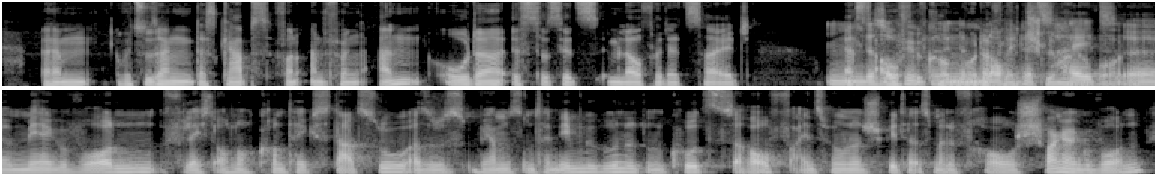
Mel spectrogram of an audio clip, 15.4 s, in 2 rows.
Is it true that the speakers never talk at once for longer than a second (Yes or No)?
No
